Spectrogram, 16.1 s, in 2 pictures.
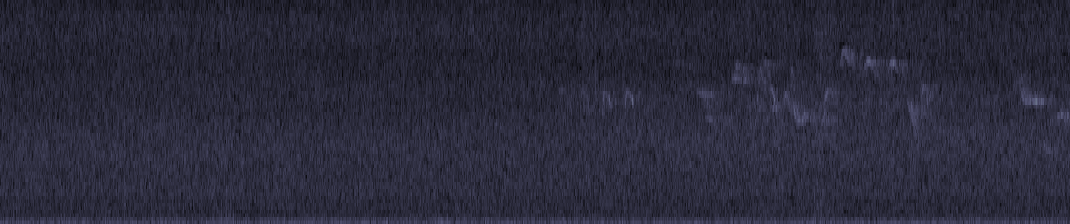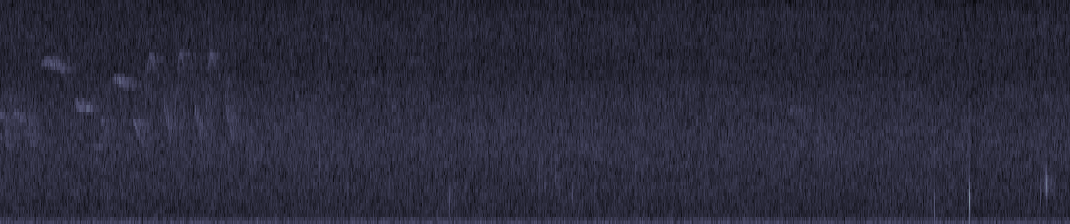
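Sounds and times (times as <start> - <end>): outdoor ambience hiss: 0.0 - 16.0
small birds chirping: 4.1 - 10.8.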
